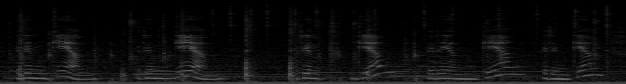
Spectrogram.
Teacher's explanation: there's a bukva T in the middle of the word, but actually we don't have to pronounce it.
